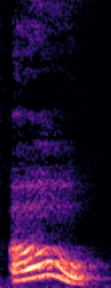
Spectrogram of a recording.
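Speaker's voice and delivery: high, loud drawn-out oh; sudden realization. Acted. Annie realizes Lincoln was Sam: loud high surprised oh. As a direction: it suddenly clicks.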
